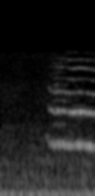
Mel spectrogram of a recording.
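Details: Domestic cat giving a single short meow that starts halfway through, a steady clear tone held to the end over a low background hum.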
